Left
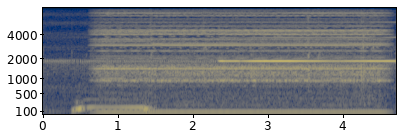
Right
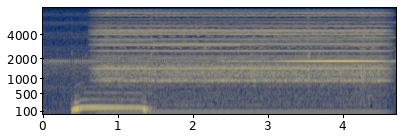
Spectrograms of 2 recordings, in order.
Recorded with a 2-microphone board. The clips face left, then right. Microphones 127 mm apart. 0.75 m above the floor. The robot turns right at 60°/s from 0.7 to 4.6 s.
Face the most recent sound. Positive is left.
turn(degrees=-160)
